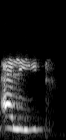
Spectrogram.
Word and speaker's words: elite: LIT तो नहीं बोलना, मैम elite. क्या कर रहा है ये, LIT तो नहीं बोलना। तेजल, मैम मैंने correct pronunciation of this word. Ma'am एलीट।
